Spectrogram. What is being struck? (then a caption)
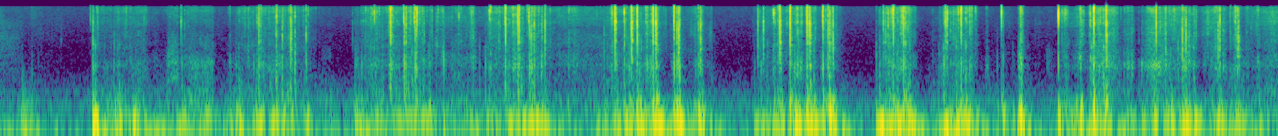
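Faux leather wallet. Long nails scratch the inner panels of a tan faux leather wallet opened flat to show its card slots and snaps. Dense bursts of dry, rasping scratches come in quick runs, with a low rumbling body beneath and bright scraping edges, separated by brief quiet gaps.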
